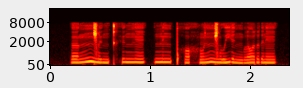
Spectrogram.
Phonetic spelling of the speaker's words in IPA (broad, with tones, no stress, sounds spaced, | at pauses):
œ˩˥ ŋ ŋ͡ǀ y˩ ŋ kʰ y˧ ŋ ẽ˩˥ | n ẽ˧ ŋ pʰ ɔ˩ h õ˩˥ ŋ͡ǀ u˩˥ j e˩ ŋ l ɔ˧ r ẽ˧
